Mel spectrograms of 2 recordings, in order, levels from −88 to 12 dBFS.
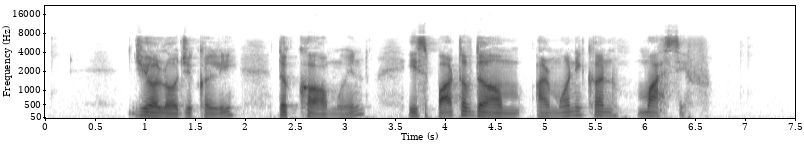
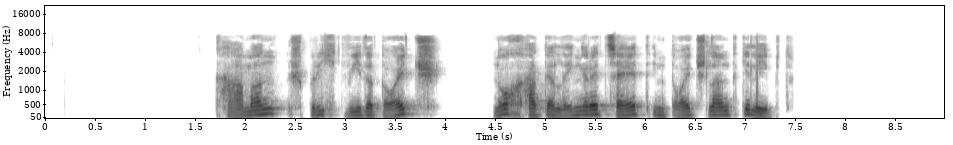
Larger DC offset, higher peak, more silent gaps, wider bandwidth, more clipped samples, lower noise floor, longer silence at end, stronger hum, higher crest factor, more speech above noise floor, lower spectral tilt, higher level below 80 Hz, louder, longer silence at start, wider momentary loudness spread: neither; about the same, -2 dBFS vs -2 dBFS; second, none vs 4.10-4.47 s; first, 9.2 kHz vs 7.8 kHz; neither; second, -74 dBFS vs under -90 dBFS; second, 0.9 s vs 1.75 s; neither; about the same, 20 dB vs 20 dB; second, 53 dB vs over 72 dB; about the same, -4 dB/octave vs -5 dB/octave; about the same, -58 dBFS vs -58 dBFS; about the same, -21 LUFS vs -19 LUFS; second, 0.85 s vs 1.7 s; first, 15 LU vs 11 LU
